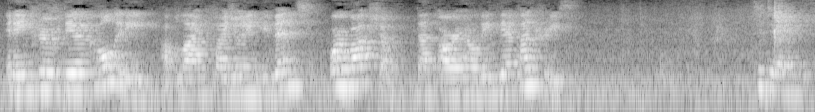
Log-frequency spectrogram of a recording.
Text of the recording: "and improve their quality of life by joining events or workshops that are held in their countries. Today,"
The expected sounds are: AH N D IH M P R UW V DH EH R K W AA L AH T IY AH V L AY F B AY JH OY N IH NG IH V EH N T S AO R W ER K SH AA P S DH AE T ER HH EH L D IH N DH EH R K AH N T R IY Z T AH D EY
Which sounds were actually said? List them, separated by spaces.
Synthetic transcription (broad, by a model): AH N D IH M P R UW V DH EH K W AA L AH T IY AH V L AY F B AY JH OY IH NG IH V EH N T S AO R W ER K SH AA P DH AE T ER HH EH L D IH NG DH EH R K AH N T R IY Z T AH D EY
